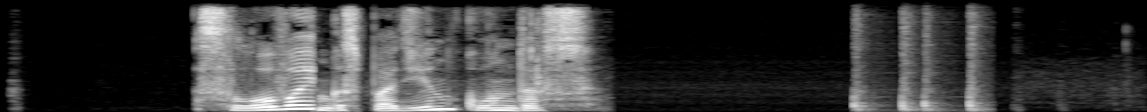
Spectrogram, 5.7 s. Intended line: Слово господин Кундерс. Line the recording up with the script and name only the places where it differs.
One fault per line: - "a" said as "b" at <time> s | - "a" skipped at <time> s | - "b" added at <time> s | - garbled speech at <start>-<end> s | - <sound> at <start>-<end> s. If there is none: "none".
- thud at 4.3-5.0 s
